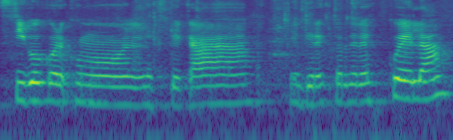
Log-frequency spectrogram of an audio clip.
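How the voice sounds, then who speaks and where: A woman speaks at a fairly slow pace with fairly even intonation. Audible room echo and noticeable background noise fill the recording. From Italy. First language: Italian (speaking Spanish). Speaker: architect. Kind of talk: lecture.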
